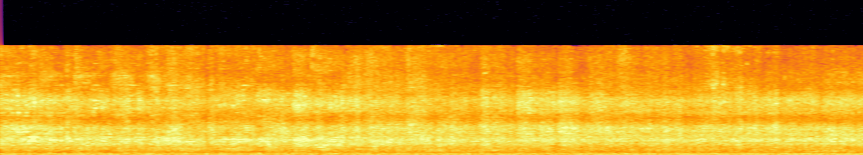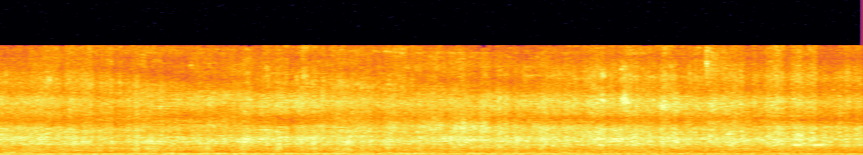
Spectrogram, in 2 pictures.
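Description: A CSX freight train of boxcars and slab-loaded bulkhead flat cars rolls past close by, with a steady loud rumble and rhythmic clickety-clack of wheels over rail joints and no talking.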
